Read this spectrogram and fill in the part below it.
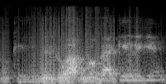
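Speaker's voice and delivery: fast, rasping, distorted voice.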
